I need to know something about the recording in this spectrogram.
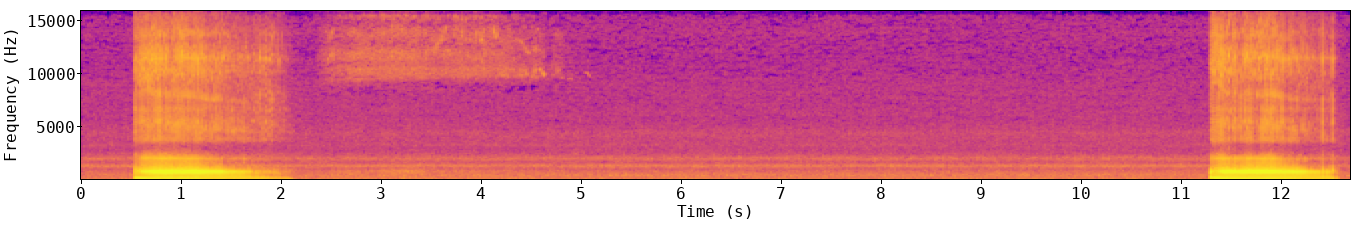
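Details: Sam the Pomeranian sleeping soundly, recorded 1 November 2015: two long, harsh snores of about a second and a half each, nine seconds apart, with near silence between them indoors.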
